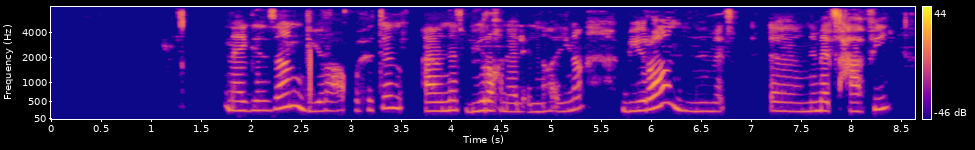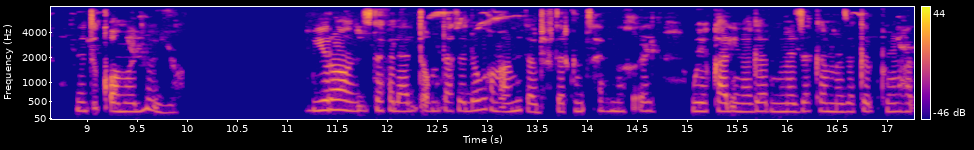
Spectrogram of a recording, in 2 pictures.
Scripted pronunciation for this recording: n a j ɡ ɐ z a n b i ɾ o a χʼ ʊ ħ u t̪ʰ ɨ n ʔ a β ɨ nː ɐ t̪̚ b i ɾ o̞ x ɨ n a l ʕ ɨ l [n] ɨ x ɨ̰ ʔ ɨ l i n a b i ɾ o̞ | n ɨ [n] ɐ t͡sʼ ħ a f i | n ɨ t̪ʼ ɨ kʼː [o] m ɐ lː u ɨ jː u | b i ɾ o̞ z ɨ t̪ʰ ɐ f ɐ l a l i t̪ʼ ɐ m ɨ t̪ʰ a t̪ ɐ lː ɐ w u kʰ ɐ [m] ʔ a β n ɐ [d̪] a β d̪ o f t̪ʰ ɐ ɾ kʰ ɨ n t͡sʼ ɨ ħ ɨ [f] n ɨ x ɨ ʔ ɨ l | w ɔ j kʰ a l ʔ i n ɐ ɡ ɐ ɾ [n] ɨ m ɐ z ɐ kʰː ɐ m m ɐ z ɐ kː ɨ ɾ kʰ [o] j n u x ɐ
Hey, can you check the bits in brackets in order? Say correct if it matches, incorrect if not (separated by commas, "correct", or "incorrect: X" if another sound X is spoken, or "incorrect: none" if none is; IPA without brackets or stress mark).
correct, incorrect: m, correct, correct, incorrect: t̪, correct, correct, correct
